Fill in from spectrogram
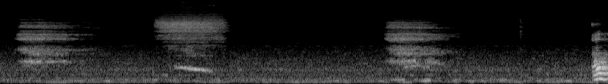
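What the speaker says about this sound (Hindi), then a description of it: "गहरी साँस लें।" Slow, deep breaths during a guided body-scan meditation, three long airy exhalations spaced a couple of seconds apart, close and breathy against a quiet background.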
